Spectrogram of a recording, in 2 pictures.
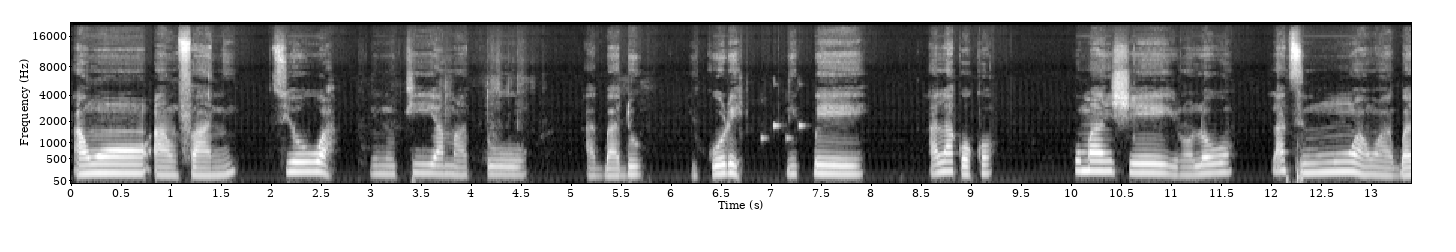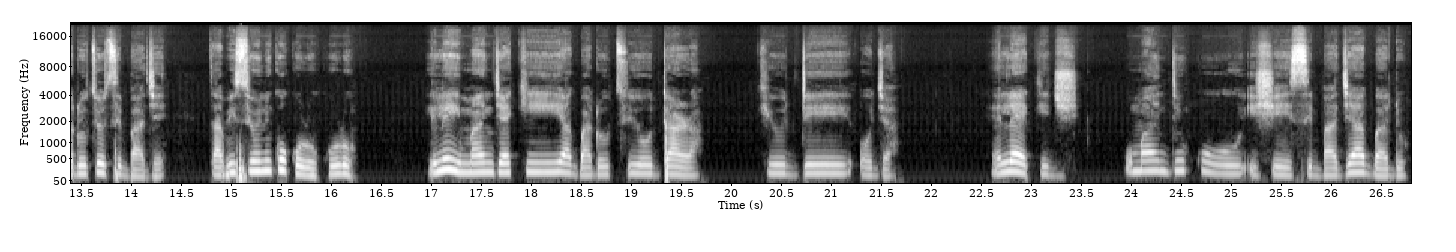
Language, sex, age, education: Yoruba, female, 30-45, tertiary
